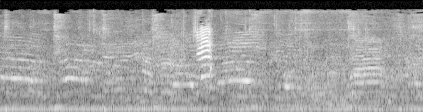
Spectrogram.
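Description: Din of many children's voices, chatter and shouts over background music with a steady bass line. A sharp, high squeal stands out about halfway through.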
